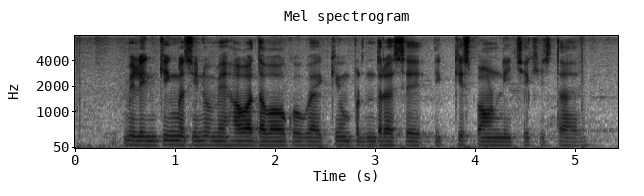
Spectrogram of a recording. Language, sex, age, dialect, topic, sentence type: Hindi, male, 18-24, Awadhi Bundeli, agriculture, statement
